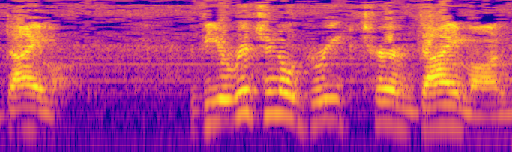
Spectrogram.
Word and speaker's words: daimon: It originally was spelled with an A. It was D-A-E-M-O-N, daimon.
